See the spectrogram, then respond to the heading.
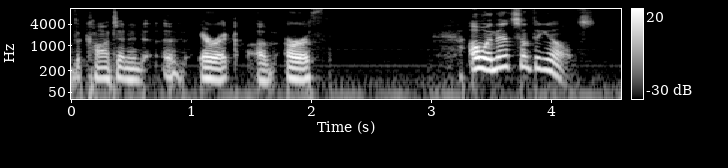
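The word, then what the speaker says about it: Oerth: is called earth o-e-r-t-h some people have said gary pronounced it with like a city slicker you know like midwestern chicago or or cleveland or even a brooklyn accent oif it's oith i always said to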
